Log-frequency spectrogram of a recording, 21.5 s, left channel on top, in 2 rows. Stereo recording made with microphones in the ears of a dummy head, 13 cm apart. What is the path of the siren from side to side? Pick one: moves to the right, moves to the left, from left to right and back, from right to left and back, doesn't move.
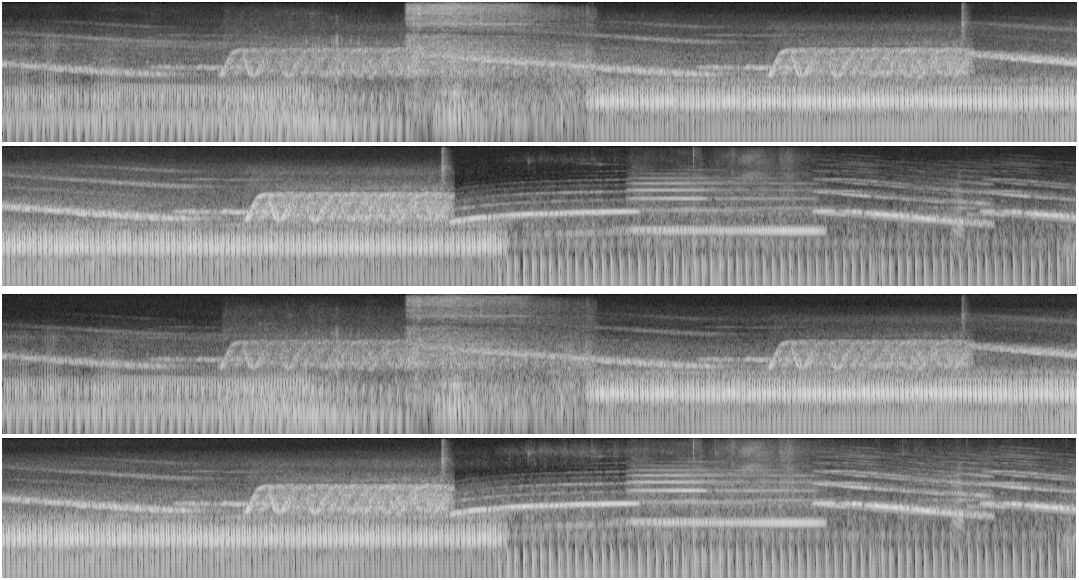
moves to the right.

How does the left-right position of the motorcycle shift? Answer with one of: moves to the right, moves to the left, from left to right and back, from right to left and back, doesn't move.
moves to the right.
